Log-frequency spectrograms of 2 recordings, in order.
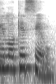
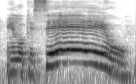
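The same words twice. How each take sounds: First: Said in the usual way. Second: "Enlouqueceu" with the final "ceu" loud and long drawn out; stress on CEU. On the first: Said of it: "Qual é a sílaba mais forte". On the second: Shown as a demonstration. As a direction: hold and swell the last syllable of "Enlouqueceu". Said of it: "É o seu". ("Enlouqueceu" com o "ceu" final forte e esticado)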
